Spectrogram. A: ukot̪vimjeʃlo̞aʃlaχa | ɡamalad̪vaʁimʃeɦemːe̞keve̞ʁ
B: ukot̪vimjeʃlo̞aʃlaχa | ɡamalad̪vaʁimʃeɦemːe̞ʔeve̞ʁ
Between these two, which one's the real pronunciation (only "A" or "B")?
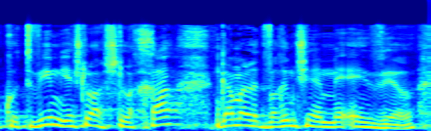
B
